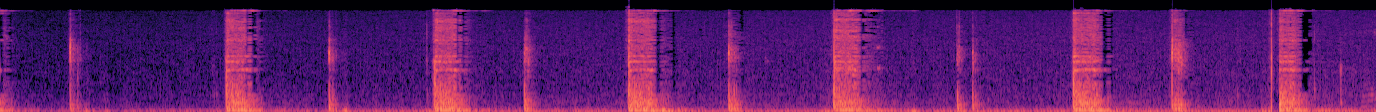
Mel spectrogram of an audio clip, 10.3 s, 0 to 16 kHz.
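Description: A hammer striking a hot cut to cut through 3/8 inch rebar, sounding as sharp metallic blows repeated at a steady rhythm about every second, close and loud, with no talk.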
